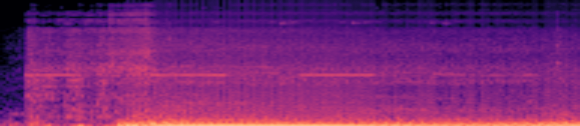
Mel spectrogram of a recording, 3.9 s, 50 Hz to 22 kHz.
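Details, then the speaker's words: 2006 Subaru WRX, 173,000 miles, first start after replacing fuel filter, pump strainer and pump gasket with tank near reserve: brief crank, catches at once and settles into a smooth, even, deep idle; no fuel leaks, healthy. "She's on. No leaks. Yeah, buddy. No fuel leaks."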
